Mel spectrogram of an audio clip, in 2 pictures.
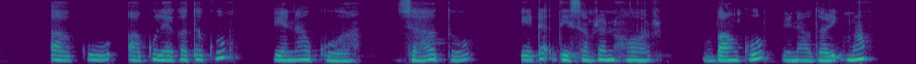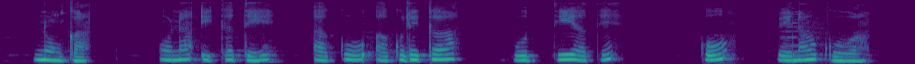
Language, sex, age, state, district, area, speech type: Santali, female, 18-30, West Bengal, Paschim Bardhaman, rural, spontaneous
